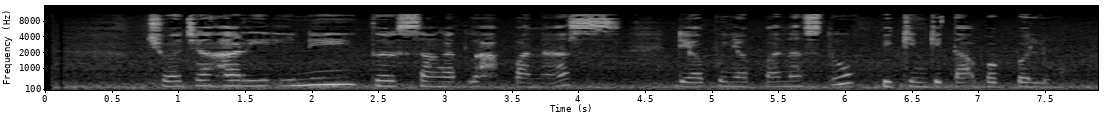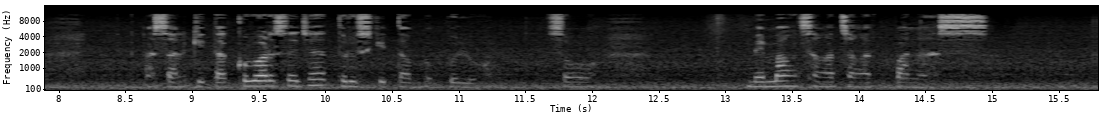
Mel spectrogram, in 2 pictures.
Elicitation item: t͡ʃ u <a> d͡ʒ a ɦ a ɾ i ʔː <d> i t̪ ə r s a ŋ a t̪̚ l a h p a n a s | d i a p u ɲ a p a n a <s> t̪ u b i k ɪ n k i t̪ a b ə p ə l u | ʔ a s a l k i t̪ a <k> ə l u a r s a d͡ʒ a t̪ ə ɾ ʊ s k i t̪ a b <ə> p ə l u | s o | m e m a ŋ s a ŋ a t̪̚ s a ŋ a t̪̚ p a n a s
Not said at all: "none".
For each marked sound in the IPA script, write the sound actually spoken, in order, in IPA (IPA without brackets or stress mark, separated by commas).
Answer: a, n, s, k, ə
